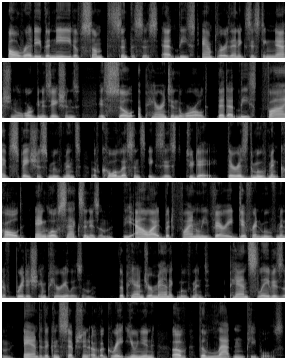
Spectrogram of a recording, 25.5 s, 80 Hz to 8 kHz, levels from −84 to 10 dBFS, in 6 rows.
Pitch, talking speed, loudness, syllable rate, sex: 105 Hz, 150 wpm, -23 LUFS, 5.1 syllables/s, male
